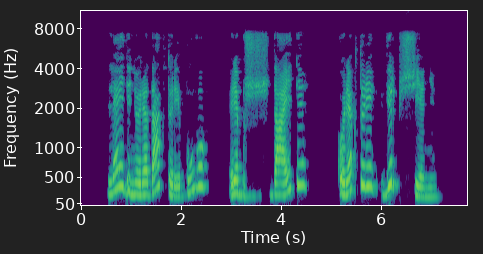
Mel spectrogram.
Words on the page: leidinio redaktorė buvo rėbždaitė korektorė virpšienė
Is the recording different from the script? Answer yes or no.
no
